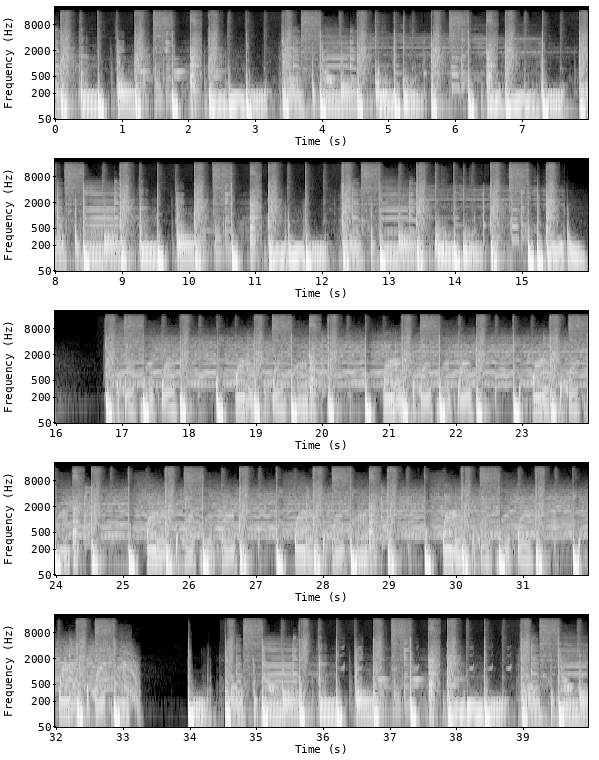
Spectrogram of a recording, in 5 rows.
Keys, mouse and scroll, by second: 0.3 ctrl+s, 0.4-0.8 scroll down 1, 0.8-1.5 middle drag, 1.5 ctrl+s, 1.8 shift+middle click, 2.0 click, 2.3 scroll up 2, 2.5-2.9 middle drag, 2.9-5.1 drag, 5.1 /, 5.9 scroll down 2, 6.0 middle click, 6.9 /, 7.3-8.5 middle drag, 8.5-8.9 scroll up 1, 8.9 middle click, 9.2 /, 9.8 /, 10.2-10.7 middle drag, 10.7 /, 11.1-11.5 drag, 11.5 Tab, 11.7 click, 11.9 scroll down 2, 12.1 middle click, 12.3 Tab, 12.8 3, 12.9-13.2 drag, 13.2 middle drag, 13.5-13.8 drag, 13.8-14.5 middle drag, 14.5 i, 15.6 middle click, 15.9 x, 16.8-17.5 middle drag, 17.5 Tab, 17.6 click, 17.9 ctrl+a, 18.4-18.8 middle drag, 18.8 drag, 19.0 scroll up 1, 19.3-21.3 middle drag, 21.3 i, 23.2 2, 23.2-24.0 drag, 24.0 middle click, 24.4-25.5 alt+shift+drag, 25.5 scroll down 1, 25.7 middle click, 26.2 right click, 26.7 a, 27.1 right click, 27.8 middle click, 28.5 Tab, 28.7-29.2 middle drag, 29.2 ctrl+s, 29.3 click, 29.7 /, 30.1 middle click, 30.5 ctrl+s, 30.5-31.6 drag, 31.6 middle click, 32.0 /, 32.3-32.7 middle drag, 32.7 Tab, 32.9-33.3 drag, 33.3 Tab, 33.6 click, 34.3 /, 34.5-35.4 middle drag, 35.4 click, 35.7 /, 36.1 middle click, 36.2 Tab, 36.4 click, 36.6-37.2 scroll down 2, 37.2 3, 37.3-37.7 drag, 37.7-38.1 middle drag, 38.1 shift+drag, 38.3 scroll up 1, 38.5-39.1 middle drag, 39.1 i.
